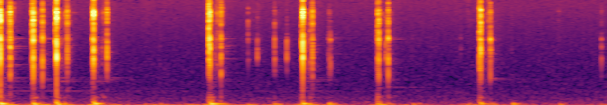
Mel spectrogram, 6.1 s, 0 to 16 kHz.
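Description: Fingertips press the keys of a small clear plastic 3x3 Cherry MX key switch tester. The result is a quick, irregular series of sharp, bright clacks with short low thumps underneath, separated by brief pauses. Each press dies away almost instantly.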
